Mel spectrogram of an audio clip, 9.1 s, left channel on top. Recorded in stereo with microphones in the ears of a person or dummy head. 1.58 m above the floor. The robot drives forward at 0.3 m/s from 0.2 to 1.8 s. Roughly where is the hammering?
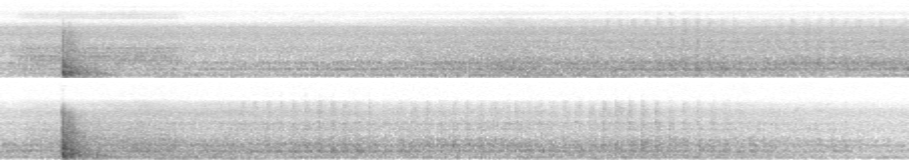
Right.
